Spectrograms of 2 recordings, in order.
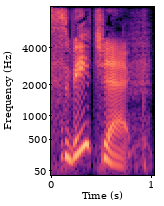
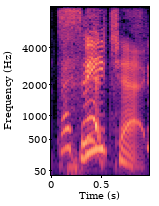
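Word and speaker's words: Cviček: It starts with a TSV. It's Cvicek. Cvicek.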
